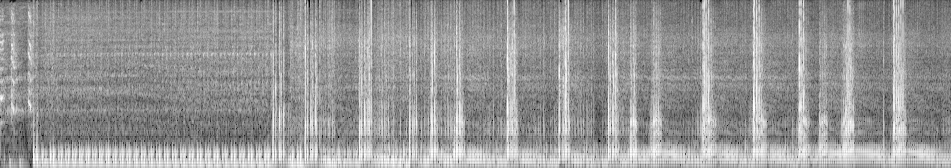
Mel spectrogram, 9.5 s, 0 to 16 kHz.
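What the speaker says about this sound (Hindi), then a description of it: "ये exhaust rhino racing super metre six fifty के अंदर कैसा साउंड करेगा" Royal Enfield Super Meteor 650 motorcycle with a Rhino Racing exhaust, starting with a long crank, then idling with a loud, deep thump and repeated sharp throttle blips, close by.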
